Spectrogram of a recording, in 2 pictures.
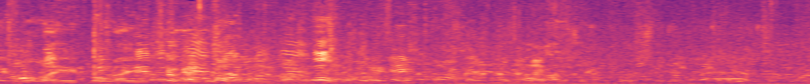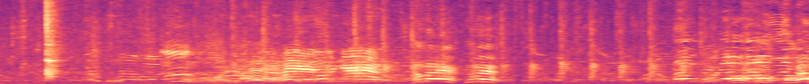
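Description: Several men talk and call out nearby outdoors.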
